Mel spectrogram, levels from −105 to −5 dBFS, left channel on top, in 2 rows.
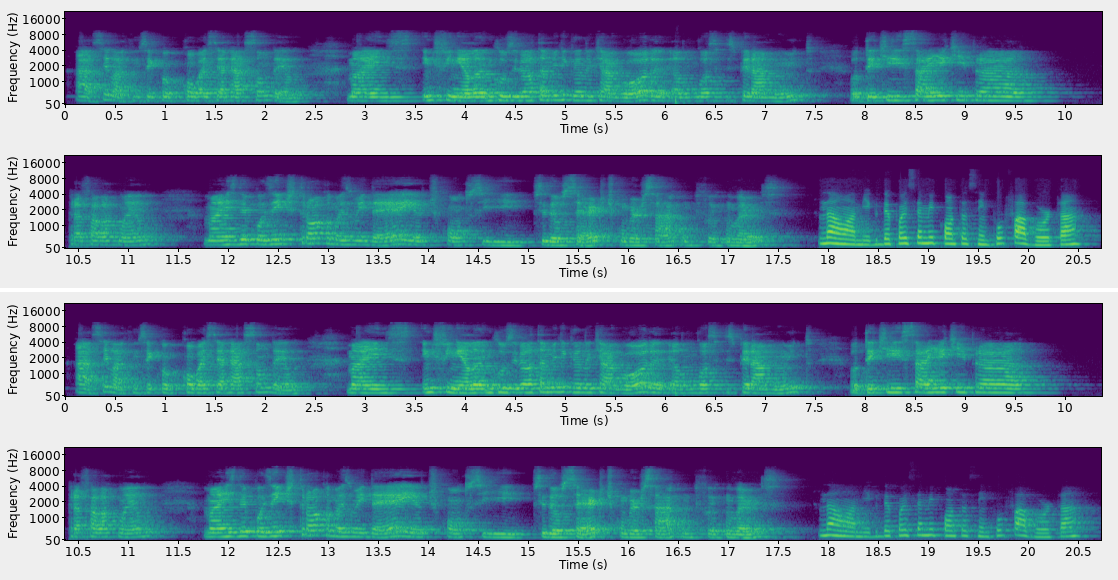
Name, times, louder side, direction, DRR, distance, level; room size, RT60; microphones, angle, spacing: voice 1, 0.1-7.3 7.9-9.6 10.4-11.2 11.8-17.5, right 1 dB, 75° right, -1 dB, 2.2 m, -33 dB
voice 2, 17.9-20.5, left 6 dB, 85° left, 16 dB, 0.3 m, -29 dB
14.0 x 7.1 x 2.6 m, 0.85 s
head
